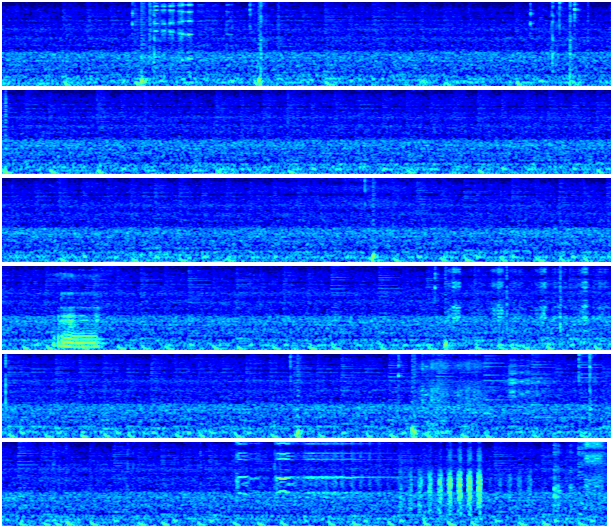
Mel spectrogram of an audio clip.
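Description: Short electronic clicks sound now and then.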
